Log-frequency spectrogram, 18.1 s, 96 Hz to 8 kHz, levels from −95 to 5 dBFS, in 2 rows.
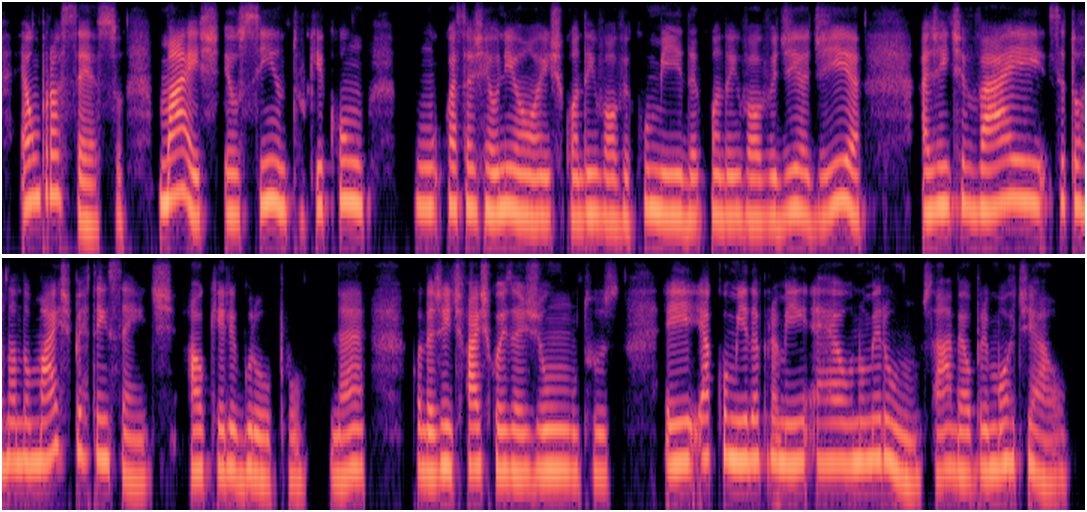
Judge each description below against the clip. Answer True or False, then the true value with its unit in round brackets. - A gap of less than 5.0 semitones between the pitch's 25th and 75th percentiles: True (3.2 semitones)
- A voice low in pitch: False (205 Hz)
